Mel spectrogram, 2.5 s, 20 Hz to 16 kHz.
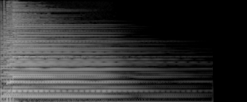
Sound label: E Major 7th Suspended 4th E down Guitar Open D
